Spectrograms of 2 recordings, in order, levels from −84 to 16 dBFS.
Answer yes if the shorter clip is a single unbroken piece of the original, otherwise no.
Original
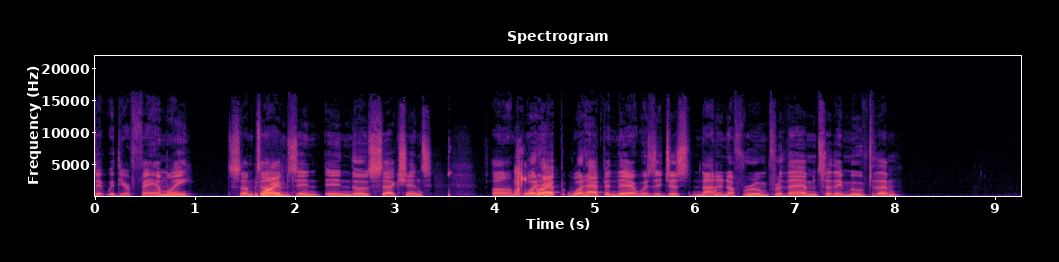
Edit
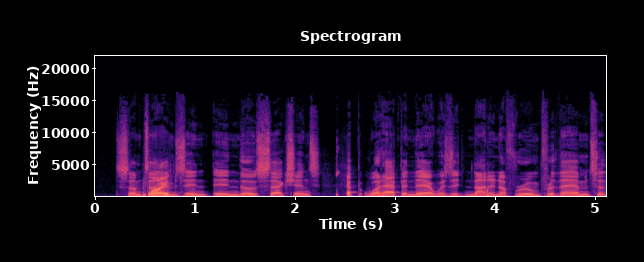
no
